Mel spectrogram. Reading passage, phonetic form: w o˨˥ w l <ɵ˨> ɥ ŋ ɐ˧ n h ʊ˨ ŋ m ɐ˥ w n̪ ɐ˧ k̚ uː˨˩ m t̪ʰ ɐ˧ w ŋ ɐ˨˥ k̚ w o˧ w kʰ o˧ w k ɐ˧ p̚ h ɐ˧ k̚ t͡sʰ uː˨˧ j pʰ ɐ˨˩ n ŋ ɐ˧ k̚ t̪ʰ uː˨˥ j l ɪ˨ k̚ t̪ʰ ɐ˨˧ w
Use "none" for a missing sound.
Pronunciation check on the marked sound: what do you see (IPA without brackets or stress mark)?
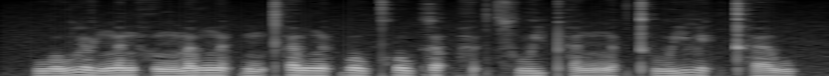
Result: ɵ˨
